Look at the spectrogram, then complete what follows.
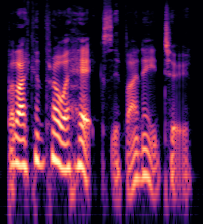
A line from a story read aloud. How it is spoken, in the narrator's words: Viola sighed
